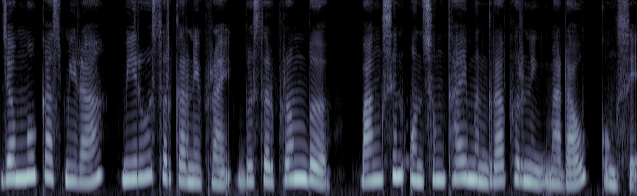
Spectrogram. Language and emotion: Bodo, neutral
